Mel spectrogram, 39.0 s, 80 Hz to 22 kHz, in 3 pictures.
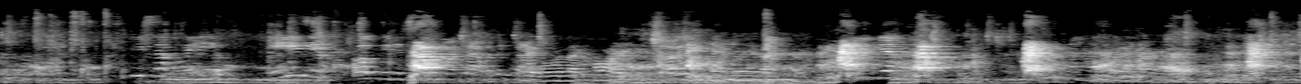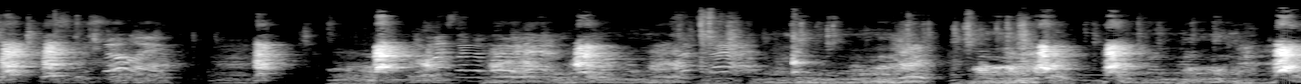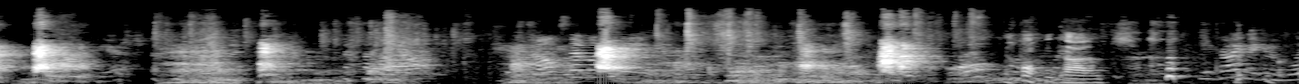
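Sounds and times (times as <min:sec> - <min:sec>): dogs growling: 0:00.0 - 0:39.0
dogs barking: 0:04.0 - 0:04.6, 0:08.2 - 0:09.6, 0:10.2 - 0:10.7, 0:12.4 - 0:13.8, 0:15.5 - 0:16.0, 0:16.7 - 0:19.2, 0:23.3 - 0:24.5, 0:25.7 - 0:26.9, 0:28.6 - 0:28.9, 0:31.4 - 0:32.5, 0:34.0 - 0:35.6.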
